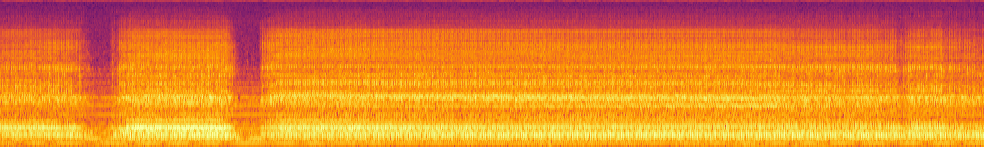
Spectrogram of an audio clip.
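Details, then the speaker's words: Dental lab vibrator filling a casting ring with vacuum-mixed investment for gold casting: steady rattling electric buzz with two brief dips near the start; dental vibrator running. "while it is under the vibration on top of vibration break the vacuum and let it fill"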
